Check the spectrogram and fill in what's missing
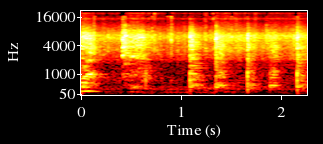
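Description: Eggs sizzle loudly in a hot wok for a ridge gourd and egg stir-fry. A spatula scrapes through them in quick, uneven strokes, close and clear, with no talking.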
